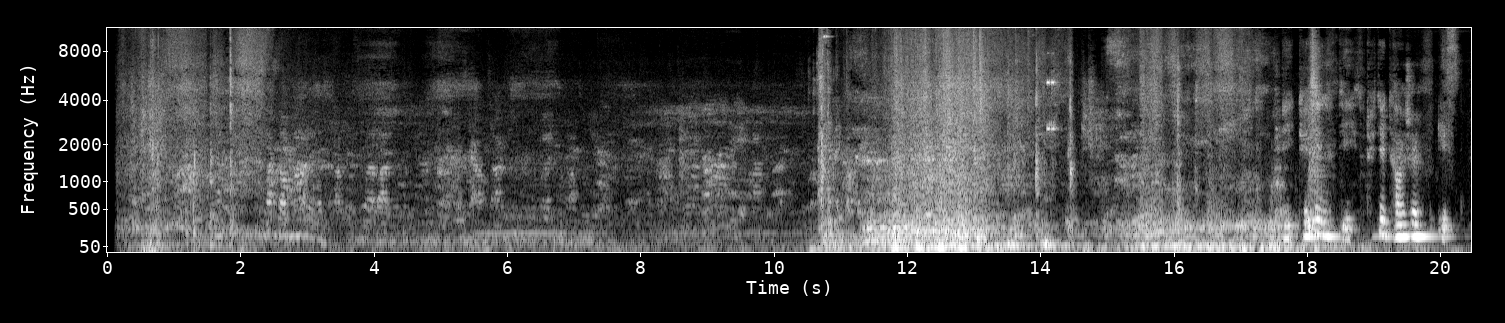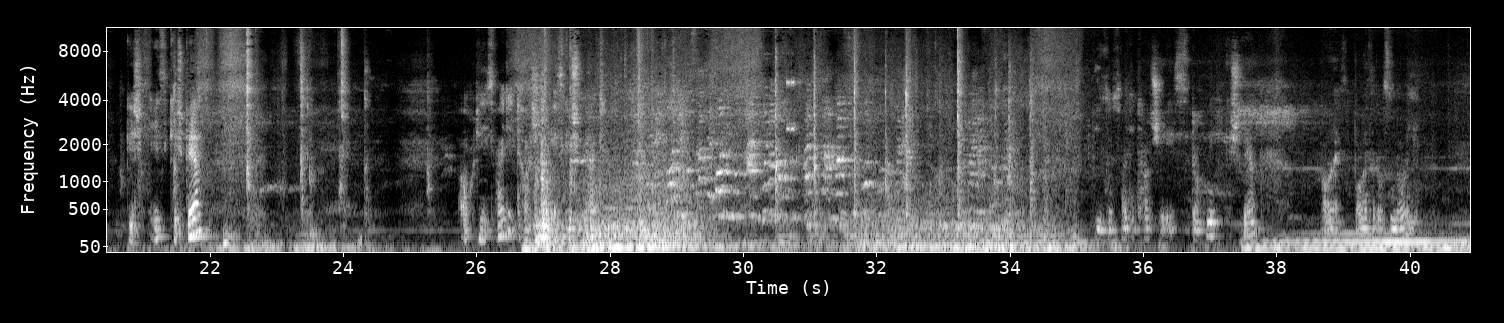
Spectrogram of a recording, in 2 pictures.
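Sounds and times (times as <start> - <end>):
lift machinery hum and rumble: 10.6 - 18.8, 26.7 - 35.1, 37.6 - 40.9.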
